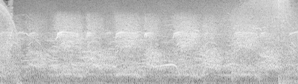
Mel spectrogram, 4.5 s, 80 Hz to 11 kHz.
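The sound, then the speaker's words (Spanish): A large stadium crowd at River's Monumental stadium applauds Colombia's team after a 5–0 win over Argentina, roaring in a loud, continuous wash of noise, with shouts and chanting voices rising through it for the full few seconds. “Así, en el Monumental de River, Colombia sale aplaudida.”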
